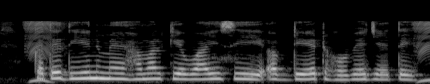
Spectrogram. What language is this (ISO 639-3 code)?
mag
